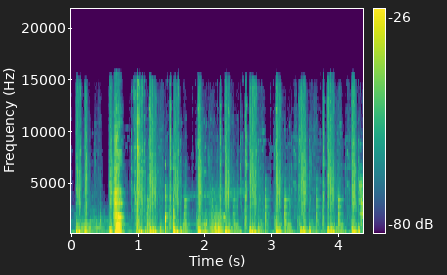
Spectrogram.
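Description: Horse hooves clip-clop in a steady trotting rhythm as a rider travels across terrain in the video game The Legend of Zelda: Breath of the Wild, quiet and even, with faint game sounds and no talking.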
